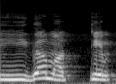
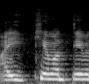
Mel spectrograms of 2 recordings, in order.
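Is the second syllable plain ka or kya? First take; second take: ka; kya. First: The second syllable has a plain k sound. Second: The second syllable has a y glide after k. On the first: The speaker calls it right. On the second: The speaker calls it wrong.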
